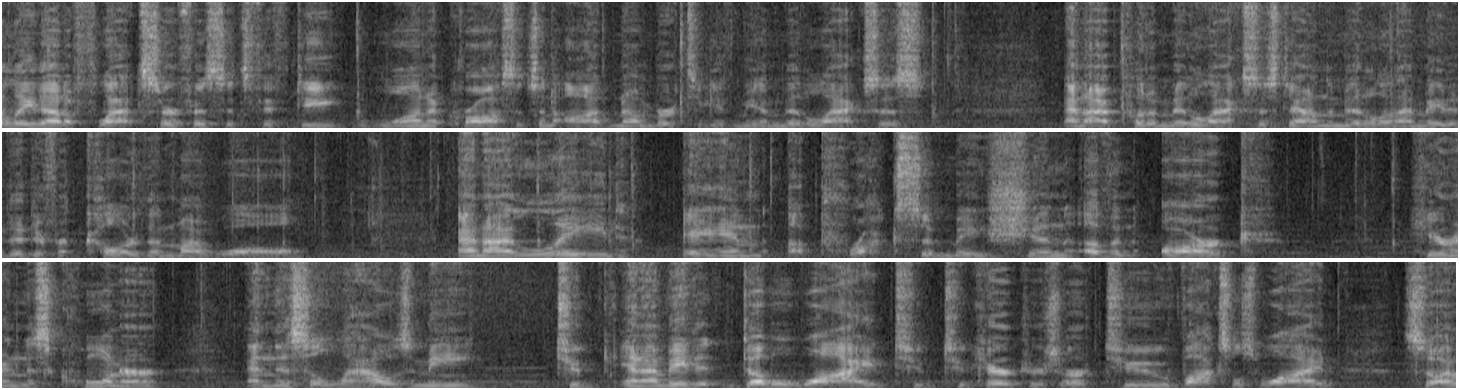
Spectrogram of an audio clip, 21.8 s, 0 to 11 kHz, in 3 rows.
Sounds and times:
Speech: 0:00.0 - 0:04.6, 0:05.3 - 0:08.8, 0:09.6 - 0:13.7, 0:14.4 - 0:21.8
Music: 0:00.0 - 0:21.8.

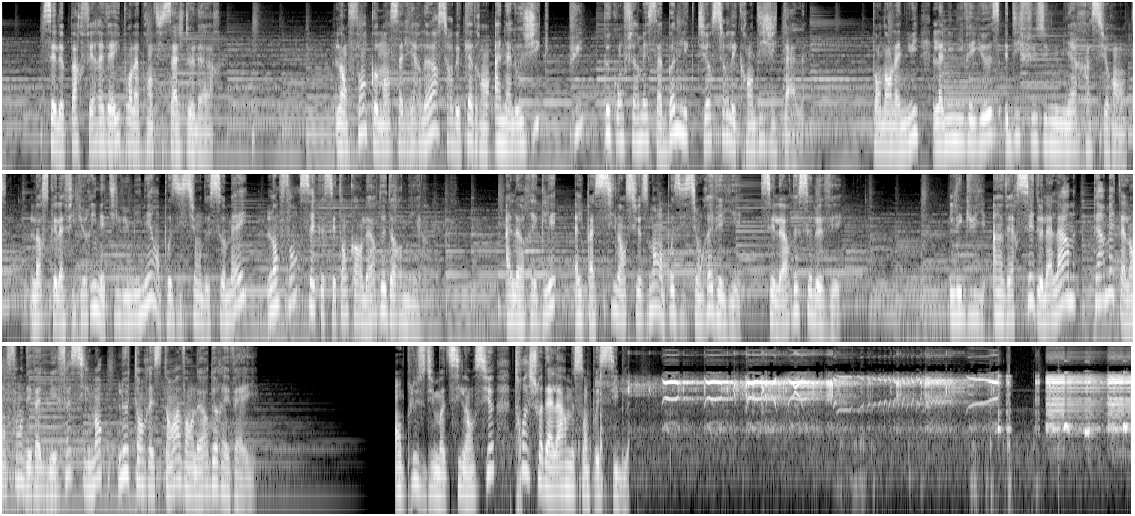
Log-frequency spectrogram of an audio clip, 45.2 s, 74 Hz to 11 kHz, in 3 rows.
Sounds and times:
Music: 0:00.0 - 0:36.1, 0:36.8 - 0:45.2
Speech: 0:00.6 - 0:02.9, 0:04.4 - 0:10.8, 0:11.6 - 0:20.8, 0:21.8 - 0:26.3, 0:27.7 - 0:33.6, 0:35.4 - 0:38.6.

